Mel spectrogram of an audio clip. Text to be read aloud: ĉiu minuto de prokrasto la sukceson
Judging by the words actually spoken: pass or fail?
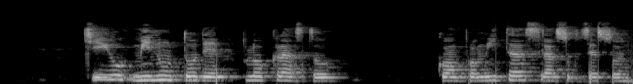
fail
